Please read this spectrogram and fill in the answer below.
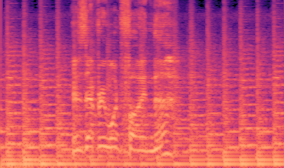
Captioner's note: Angad Over Call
